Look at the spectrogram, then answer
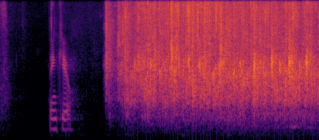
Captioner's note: applause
